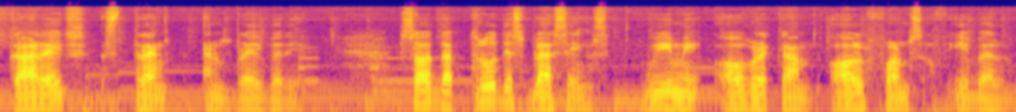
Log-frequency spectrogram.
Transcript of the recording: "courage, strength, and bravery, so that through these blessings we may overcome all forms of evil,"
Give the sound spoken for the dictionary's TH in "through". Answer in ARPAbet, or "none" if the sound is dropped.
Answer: T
